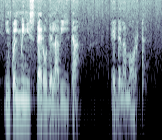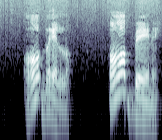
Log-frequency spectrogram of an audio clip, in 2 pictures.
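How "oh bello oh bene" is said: soft limp cooing. A narrator's reading. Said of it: "molle, molle".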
